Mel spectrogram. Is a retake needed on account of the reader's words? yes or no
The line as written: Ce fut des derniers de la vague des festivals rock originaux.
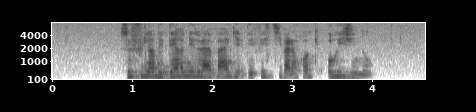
yes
